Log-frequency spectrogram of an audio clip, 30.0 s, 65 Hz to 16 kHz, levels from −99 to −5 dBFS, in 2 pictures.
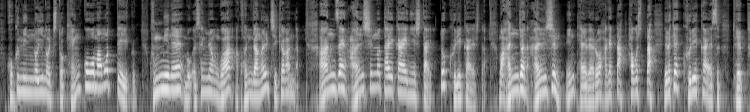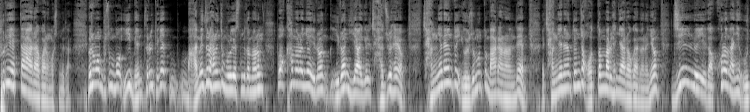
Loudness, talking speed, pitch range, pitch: -22 LUFS, 340 characters per minute, 135-215 Hz, 175 Hz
